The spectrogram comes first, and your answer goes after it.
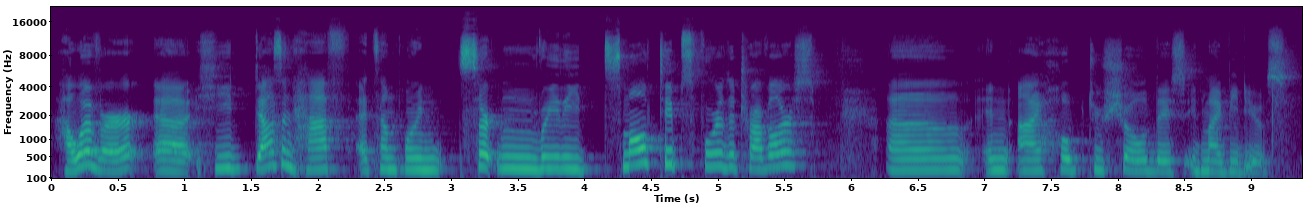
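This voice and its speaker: A woman's voice: on the high side, unhurried. A woman from the Czech Republic, a native Czech speaker with a Czech accent, earnestly answering interview questions as a tour guide. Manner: earnest, explains at length. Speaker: tour guide and company founder.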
